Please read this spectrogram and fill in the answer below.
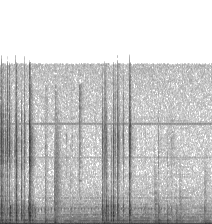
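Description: Two short bursts of rapid clicking and tapping, one at the start and one about two seconds in, over steady background music.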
